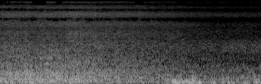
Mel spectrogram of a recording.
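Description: Ocean surf on a Florida beach, fairly big waves rolling and breaking in a steady continuous wash with some wind noise, loud and close, no voices.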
